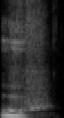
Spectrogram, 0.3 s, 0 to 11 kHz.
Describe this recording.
Speech > Solo speech
Hurt - Oof 2
Human, Man, Neumann, oneshot, singletake, talk, U67, Video-game, Vocal, voice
